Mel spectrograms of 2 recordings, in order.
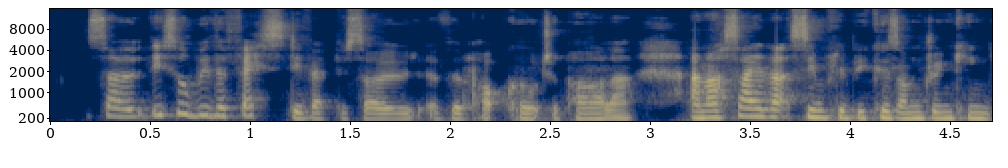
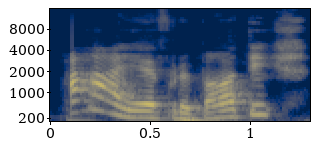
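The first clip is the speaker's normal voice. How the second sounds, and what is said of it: Poor impression of a cartoon doctor. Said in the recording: “That was a terrible impression... Master the accents.”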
